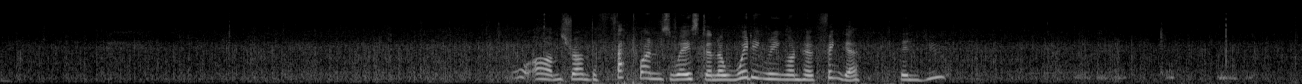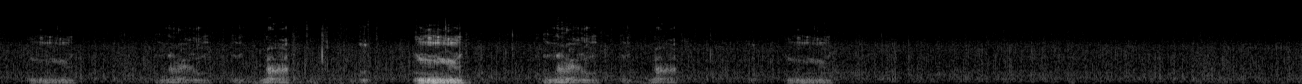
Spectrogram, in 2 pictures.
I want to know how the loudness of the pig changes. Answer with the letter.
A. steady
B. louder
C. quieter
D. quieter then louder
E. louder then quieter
E.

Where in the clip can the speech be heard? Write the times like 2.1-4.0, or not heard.
5.1-9.4.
